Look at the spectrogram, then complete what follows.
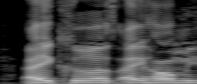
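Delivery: exaggerated slangy delivery. Mimicking how the locals greet each other: imitating exaggerated local slang talk. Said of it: "it sounds so exaggerated to me".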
